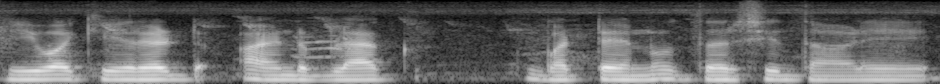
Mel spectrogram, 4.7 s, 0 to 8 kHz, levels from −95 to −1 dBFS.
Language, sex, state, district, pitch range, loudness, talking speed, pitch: Kannada, male, Karnataka, Koppal, 105-120 Hz, -19 LUFS, 75 wpm, 110 Hz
